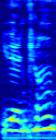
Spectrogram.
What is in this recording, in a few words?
"yuan3cheng2", Chinese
